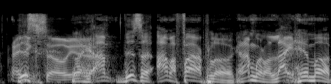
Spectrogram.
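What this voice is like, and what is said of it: Imitated Southern US accent. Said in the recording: “He does not sound like a boss. He doesn't sound like he's from Boston. ... He sounds like he's like from the South, right? He's like a Southern accent.”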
